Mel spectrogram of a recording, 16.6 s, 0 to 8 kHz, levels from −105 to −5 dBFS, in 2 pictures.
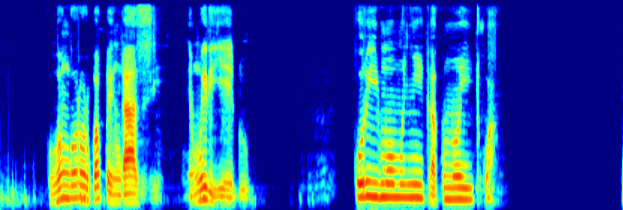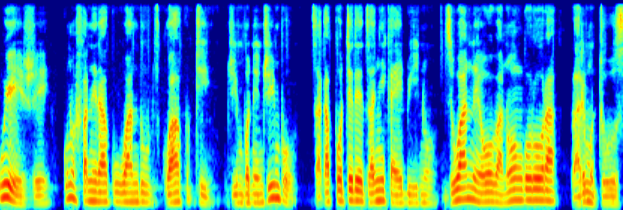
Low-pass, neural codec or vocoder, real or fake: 7.2 kHz; none; real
